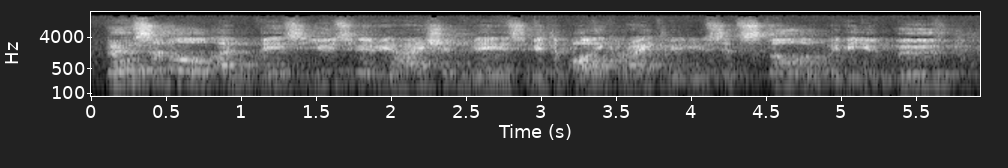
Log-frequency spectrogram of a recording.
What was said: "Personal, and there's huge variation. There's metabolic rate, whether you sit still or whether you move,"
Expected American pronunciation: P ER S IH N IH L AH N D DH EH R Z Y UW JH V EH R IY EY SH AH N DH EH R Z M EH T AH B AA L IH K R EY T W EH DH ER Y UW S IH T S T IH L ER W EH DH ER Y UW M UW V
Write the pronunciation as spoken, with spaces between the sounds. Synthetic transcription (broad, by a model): P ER S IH N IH L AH N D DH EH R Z Y UW Z V EH R IY EY SH AH N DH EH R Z M EH T AH B AA L IH K R EY T W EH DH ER Y UW S IH T S T IH L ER W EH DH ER Y UW M UW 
